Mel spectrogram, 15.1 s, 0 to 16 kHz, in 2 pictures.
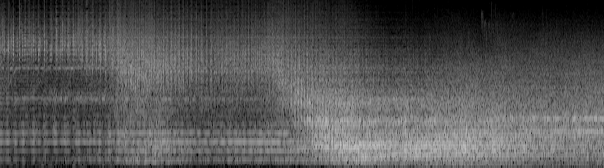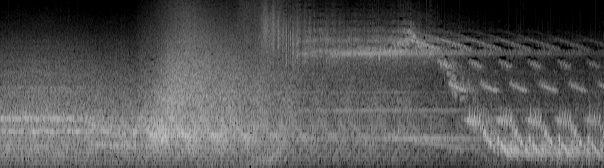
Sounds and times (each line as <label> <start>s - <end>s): drone 0.0s - 15.1s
